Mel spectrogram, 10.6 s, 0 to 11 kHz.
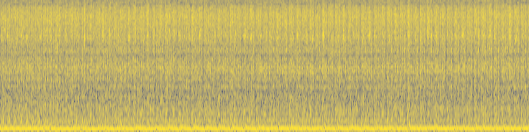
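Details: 2000 Ford F-150 5.4 V8 4x4 at 115,000 km with the check-engine light on. Deep, steady idle with a faint uneven beat from a dead cylinder.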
